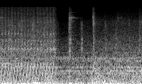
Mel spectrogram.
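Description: Cartoon sound effect of a prize wheel spinning: a fast, steady run of clicks over background music.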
